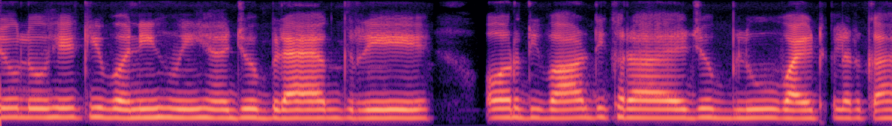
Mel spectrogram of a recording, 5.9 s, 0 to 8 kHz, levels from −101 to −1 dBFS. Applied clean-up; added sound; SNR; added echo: none; none; none; none.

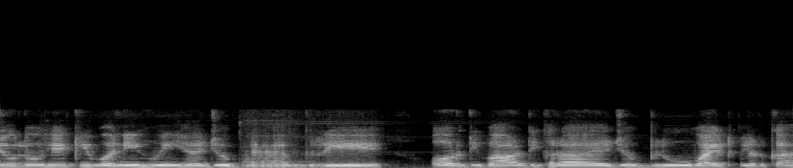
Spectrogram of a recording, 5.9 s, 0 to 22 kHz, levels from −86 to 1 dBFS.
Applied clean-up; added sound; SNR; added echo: neural separator model SepFormer DNS4.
